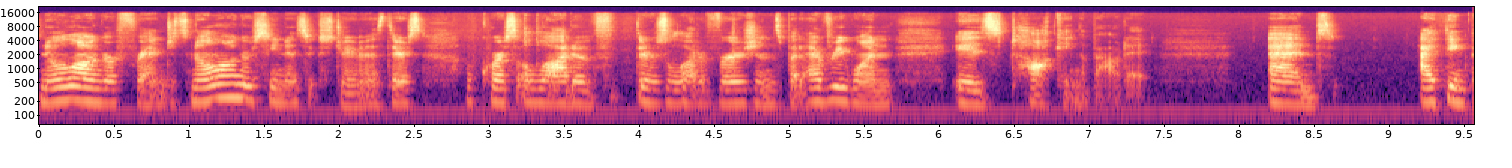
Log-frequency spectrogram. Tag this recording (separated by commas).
Speech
